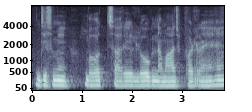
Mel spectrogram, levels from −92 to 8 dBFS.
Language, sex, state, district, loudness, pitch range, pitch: Hindi, male, Uttar Pradesh, Lalitpur, -13 LUFS, 110-120 Hz, 115 Hz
